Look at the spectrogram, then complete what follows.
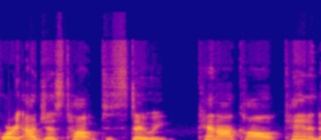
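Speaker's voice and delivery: ordinary delivery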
